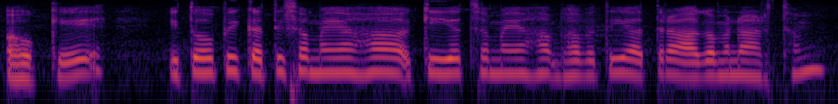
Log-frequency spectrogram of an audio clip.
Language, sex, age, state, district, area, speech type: Sanskrit, female, 18-30, Andhra Pradesh, N T Rama Rao, urban, spontaneous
